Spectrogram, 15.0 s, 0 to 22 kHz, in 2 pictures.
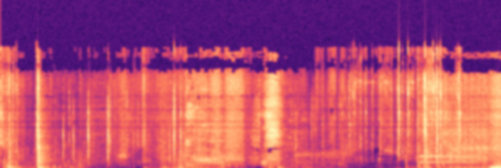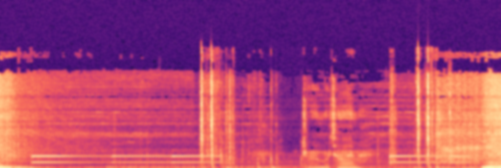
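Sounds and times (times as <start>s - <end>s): keys rattling: 4.7s - 7.1s
engine starter cranking: 6.3s - 8.0s, 13.8s - 15.0s
car warning chime: 6.3s - 11.4s, 12.0s - 14.8s.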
